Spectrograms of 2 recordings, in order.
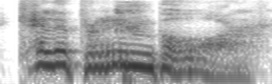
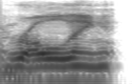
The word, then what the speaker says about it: Celebrimbor: That would be, let me pronounce it right, Celebrimbor. Yep. You've got to have that Celebrimbor. rolling R in there.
